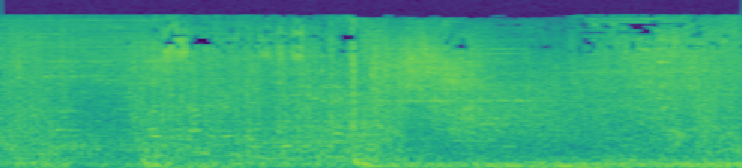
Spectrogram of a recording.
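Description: A structure explodes with a deep boom.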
